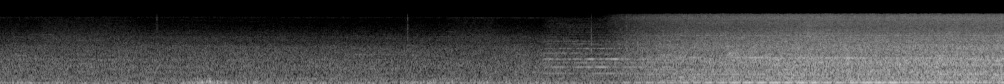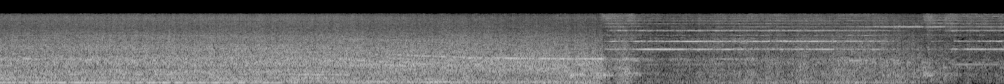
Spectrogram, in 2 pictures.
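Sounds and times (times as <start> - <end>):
train wheel and rail noise: 0.0 - 20.0
diesel engines droning low: 6.2 - 16.4
thin high wheel squeal: 15.0 - 20.0.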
